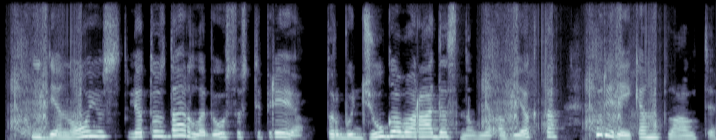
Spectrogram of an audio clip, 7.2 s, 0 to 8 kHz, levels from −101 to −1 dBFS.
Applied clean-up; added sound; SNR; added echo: none; Zipper (clothing); 15 dB; none.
